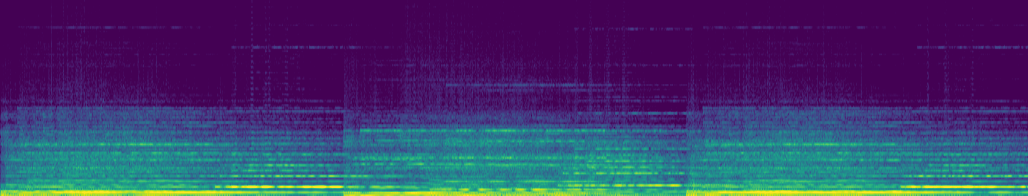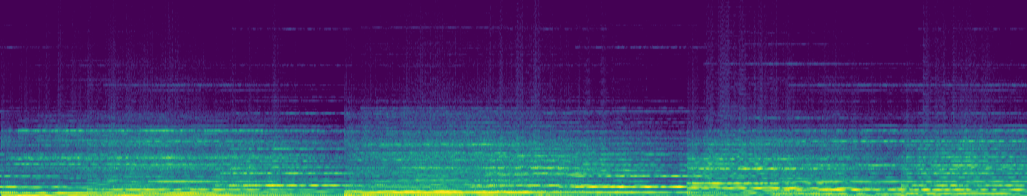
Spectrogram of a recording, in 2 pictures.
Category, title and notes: Music > Solo instrument
Distorted Melody loop
Made in Renoise with in-built effects like distortion, delay, stereo enhancer with bunch more
Space, Bells, bright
